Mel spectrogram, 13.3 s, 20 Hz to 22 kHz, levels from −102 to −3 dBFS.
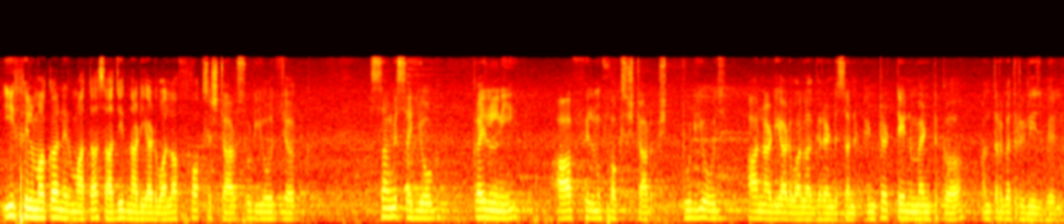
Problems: background conversations at intervals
